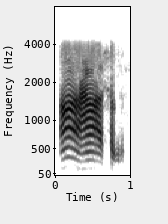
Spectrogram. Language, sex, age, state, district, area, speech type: Odia, male, 45-60, Odisha, Angul, rural, conversation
